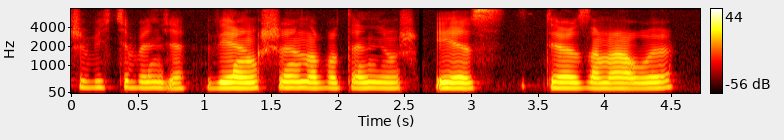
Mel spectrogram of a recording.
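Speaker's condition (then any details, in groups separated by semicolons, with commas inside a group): Spinal muscular atrophy; type 1, genetic, wheelchair user, curvatures deforming body, cannot propel wheelchair by hand; age 17, progressing, cannot sit long in wheelchair, mostly lying, camp bed in class, home hospice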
